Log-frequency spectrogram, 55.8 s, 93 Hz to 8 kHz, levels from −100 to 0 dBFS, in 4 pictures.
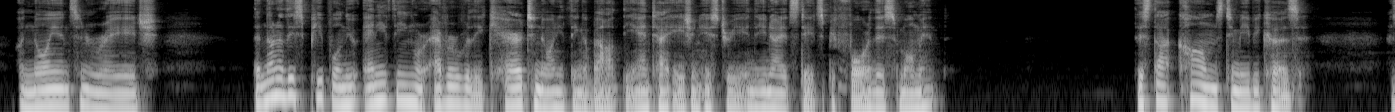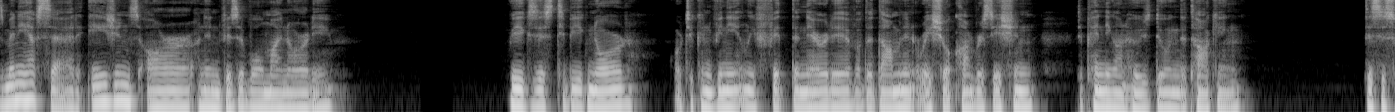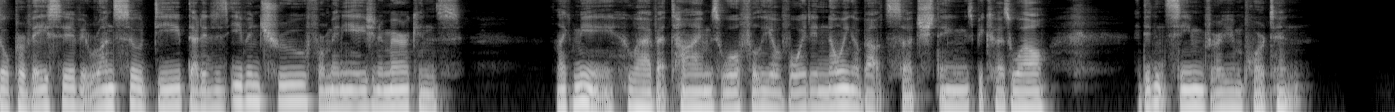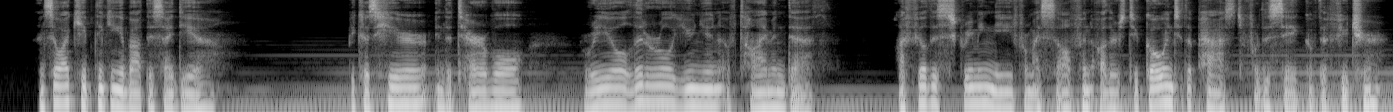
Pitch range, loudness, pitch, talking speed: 105-120 Hz, -25 LUFS, 110 Hz, 155 wpm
